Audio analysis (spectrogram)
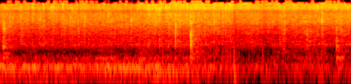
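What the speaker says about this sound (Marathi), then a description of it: "त्यामध्ये आता आपण पत्ताकोबी घालून घेऊया." Shredded cabbage hisses loudly in hot oil in a pan for ragi soup, a dense, steady sizzle with a few faint scrapes of stirring, close and continuous.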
